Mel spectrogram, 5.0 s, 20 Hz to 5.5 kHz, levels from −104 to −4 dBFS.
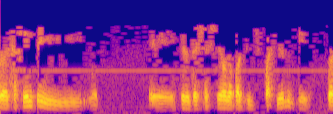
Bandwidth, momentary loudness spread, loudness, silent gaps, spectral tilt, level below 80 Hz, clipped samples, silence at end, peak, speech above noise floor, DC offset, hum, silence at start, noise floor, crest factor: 3.1 kHz; 15 LU; -18 LUFS; none; -11 dB/octave; -68 dBFS; under 0.1%; 0 s; 0 dBFS; 30 dB; under 0.1%; none; 0 s; -47 dBFS; 18 dB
